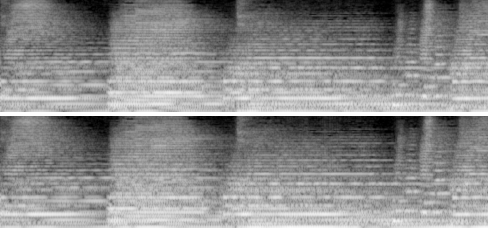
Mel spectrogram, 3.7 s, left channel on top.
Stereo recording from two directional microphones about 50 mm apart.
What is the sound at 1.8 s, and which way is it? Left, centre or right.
Brass instrument, centre.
